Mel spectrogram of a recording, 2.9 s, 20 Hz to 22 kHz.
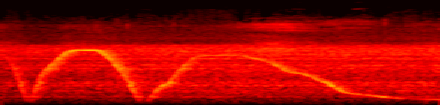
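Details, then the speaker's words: Collins R-390 receiver set to 50 and tuned with the vernier to the transmitter frequency for use with a separate transmitter: a heterodyne whistle glides up and down either side of the signal, dropping low toward zero beat. Normal tuning behaviour. "and then with the verer tuning here I know this is a little crude for today's stuff but this all receiver is just magnificent you'll love the sound of it and then you zero beat it hear that see I'm going each side"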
